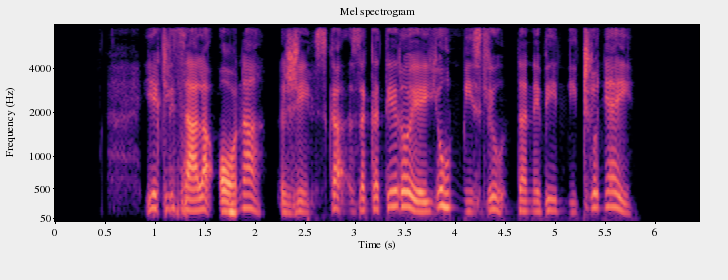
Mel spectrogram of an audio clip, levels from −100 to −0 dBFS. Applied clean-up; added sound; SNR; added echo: neural mask model DeepFilterNet 3.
